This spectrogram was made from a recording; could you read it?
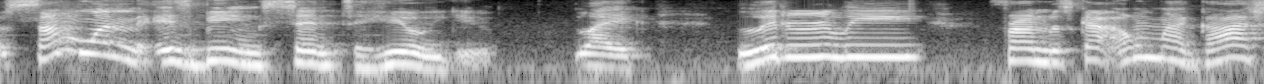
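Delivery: slow, near-crying voice, welling up. Reading a message aloud to listeners, on the verge of tears. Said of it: "it's like I'm about to start crying".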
